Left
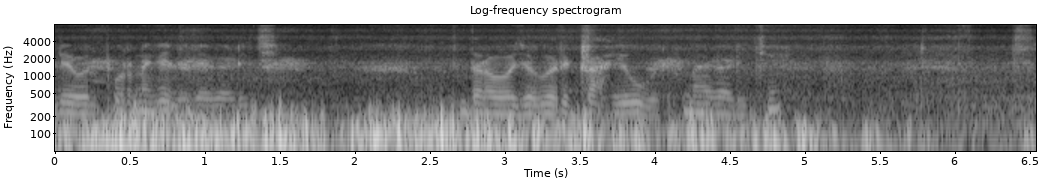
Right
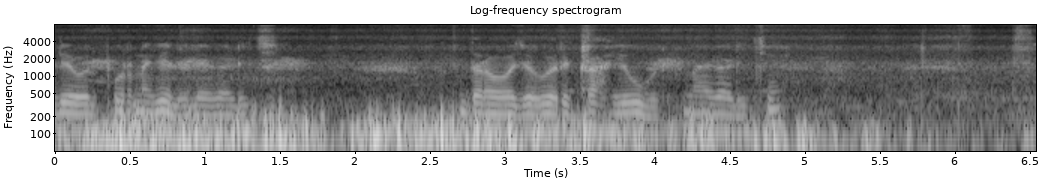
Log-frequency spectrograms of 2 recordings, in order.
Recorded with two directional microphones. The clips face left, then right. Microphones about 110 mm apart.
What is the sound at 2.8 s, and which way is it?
Speech, 15° right (ahead or behind).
